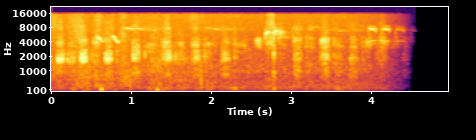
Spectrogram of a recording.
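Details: Jack Russell Terrier at play with a soccer ball, panting quickly in soft airy puffs, mixed with brief high-pitched whimpers and a few sharp clicks before the sound fades out near the end.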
